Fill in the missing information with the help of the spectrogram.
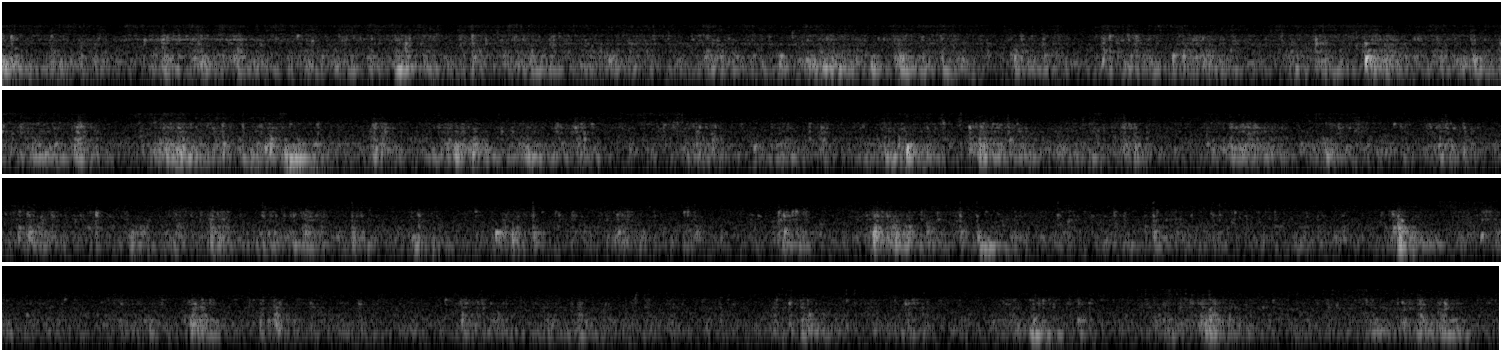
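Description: Water rushing along and slapping against the hull of a small sailing dinghy under way through choppy water, with frequent irregular splashes.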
